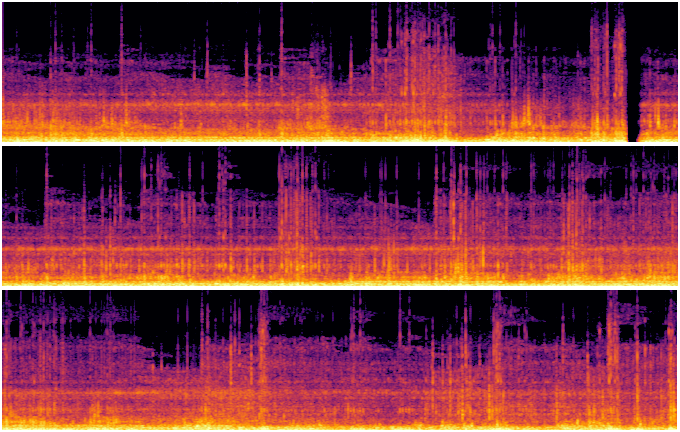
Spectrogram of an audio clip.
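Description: Mountain bike riding over a loose dirt and gravel track, heard from a camera mounted on the bike: a continuous rush of wind on the microphone and knobby tyres rolling over stones, with frequent rattles and clicks from the bike. The sound drops out completely for a split second about six seconds in.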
